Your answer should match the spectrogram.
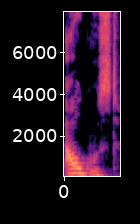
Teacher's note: Se você quiser se referir a uma pessoa que se chama Augusto, então a sílaba tônica volta para o A inicial da palavra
